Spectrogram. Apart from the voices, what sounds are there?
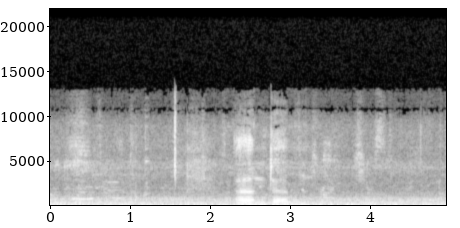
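airplane cabin noise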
